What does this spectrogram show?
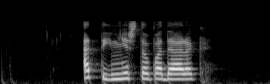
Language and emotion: Russian, positive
